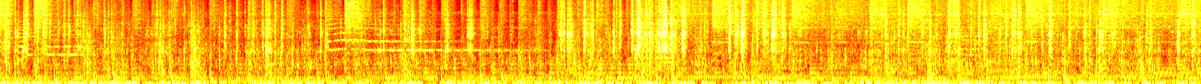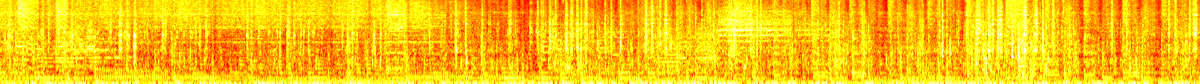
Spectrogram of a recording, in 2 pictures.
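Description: Background music with a bass line of low held notes that change pitch every second or two.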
